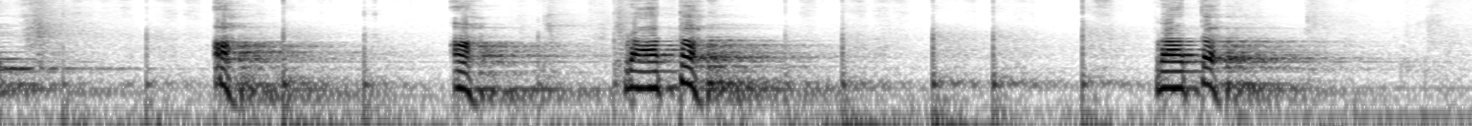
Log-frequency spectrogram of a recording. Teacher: अब देखिए विसर्ग, विसर्ग का उच्चारण तो आप जानते ही हैं, ये ह जैसा उच्चारण होता है। अचानक झटके के साथ ह का उच्चारण होता है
